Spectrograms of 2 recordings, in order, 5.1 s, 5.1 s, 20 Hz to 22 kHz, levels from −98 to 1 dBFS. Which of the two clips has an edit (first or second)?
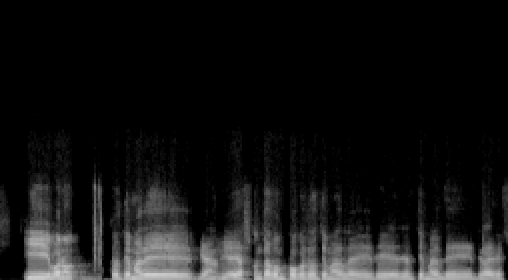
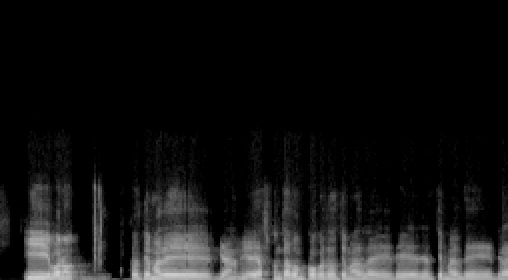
first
